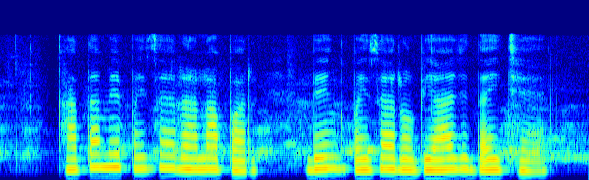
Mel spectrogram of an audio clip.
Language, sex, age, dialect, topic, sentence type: Maithili, female, 60-100, Angika, banking, statement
